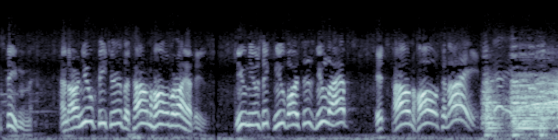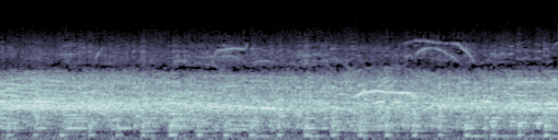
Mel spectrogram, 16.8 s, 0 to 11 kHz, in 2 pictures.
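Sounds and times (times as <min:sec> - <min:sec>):
speech: 0:00.1 - 0:09.7
large crowd cheering and shouting at a street parade: 0:07.3 - 0:16.7.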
